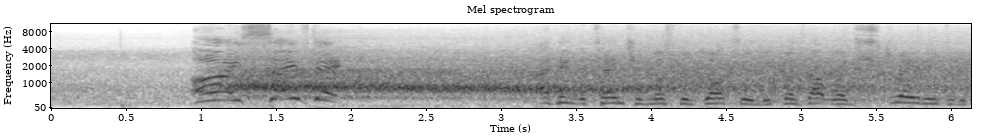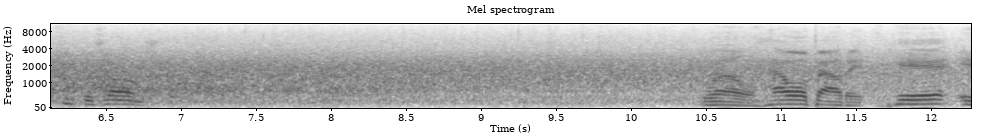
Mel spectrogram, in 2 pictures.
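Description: A large crowd suddenly roars loudly.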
